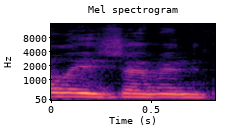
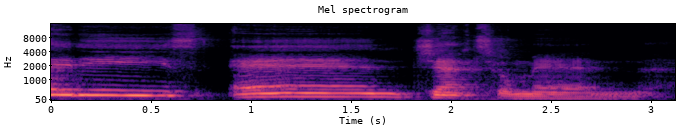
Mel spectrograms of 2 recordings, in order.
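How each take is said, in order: First: It is said in his own normal voice. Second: It is said in a put-on villain voice. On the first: "I'm not gonna do the voice" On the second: "I was trying to do the Heath Ledger Joker voice"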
